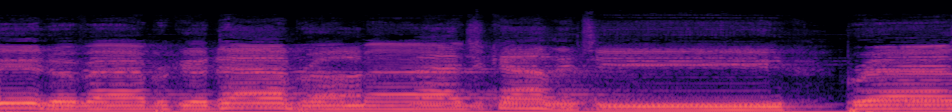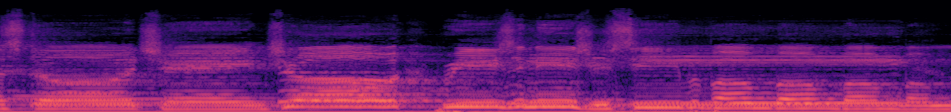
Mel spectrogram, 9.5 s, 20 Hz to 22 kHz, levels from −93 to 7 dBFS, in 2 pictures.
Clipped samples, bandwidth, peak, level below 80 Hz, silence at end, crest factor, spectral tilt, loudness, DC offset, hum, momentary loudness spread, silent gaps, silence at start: under 0.1%; 13.5 kHz; -14 dBFS; -48 dBFS; 0 s; 14 dB; -6.5 dB/octave; -28 LUFS; 2%; none; 5 LU; none; 0 s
